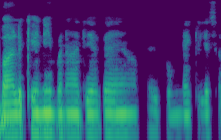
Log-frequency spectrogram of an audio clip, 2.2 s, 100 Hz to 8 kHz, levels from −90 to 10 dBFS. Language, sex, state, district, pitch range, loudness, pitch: Hindi, male, Bihar, Saharsa, 110-115 Hz, -24 LUFS, 115 Hz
